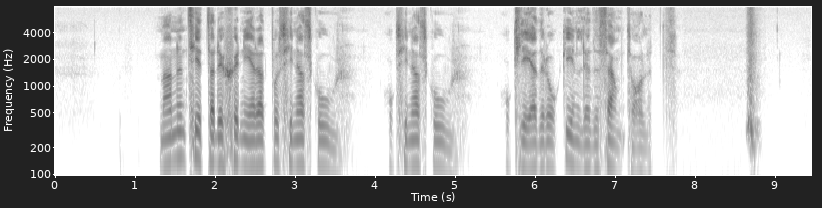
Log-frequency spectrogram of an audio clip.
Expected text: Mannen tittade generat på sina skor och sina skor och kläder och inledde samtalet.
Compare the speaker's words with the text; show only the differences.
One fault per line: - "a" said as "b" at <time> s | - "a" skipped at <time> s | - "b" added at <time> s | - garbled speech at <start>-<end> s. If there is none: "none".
none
